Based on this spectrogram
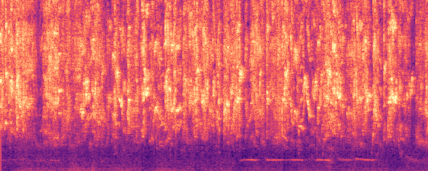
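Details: Lovebirds chattering loudly, high twittering and squeaky chirps overlapping constantly, with a low rumble early on and a faint thin tone midway.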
